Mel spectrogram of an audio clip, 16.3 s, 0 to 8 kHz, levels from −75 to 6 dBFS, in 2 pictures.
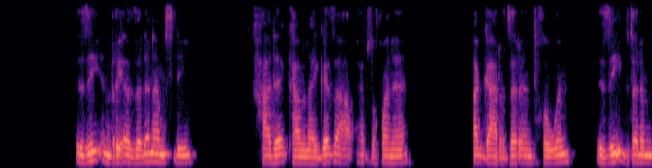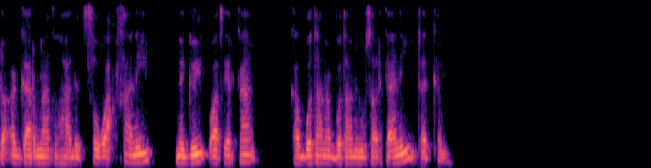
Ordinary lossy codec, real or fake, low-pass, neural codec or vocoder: Opus, 16 kbps; fake; 7.2 kHz; codec, 16 kHz, 4.8 kbps, FACodec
